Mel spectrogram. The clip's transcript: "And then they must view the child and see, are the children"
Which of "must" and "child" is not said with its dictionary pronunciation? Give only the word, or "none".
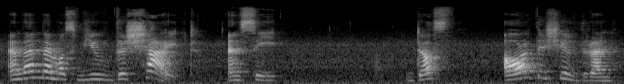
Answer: child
